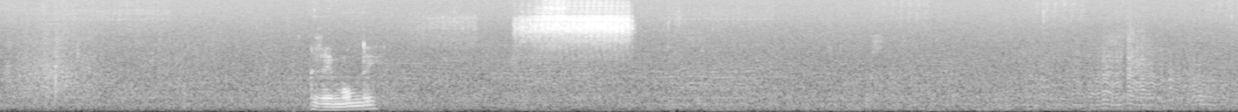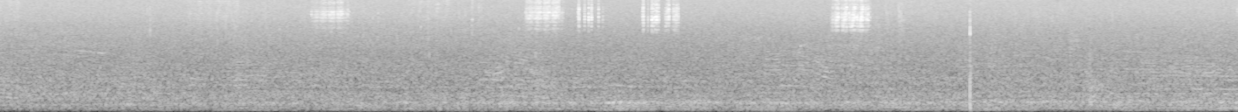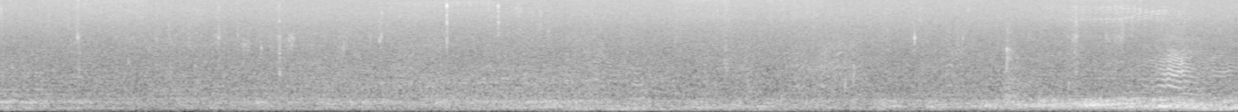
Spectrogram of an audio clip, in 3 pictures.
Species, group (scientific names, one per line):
Omocestus raymondi
Orthoptera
